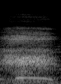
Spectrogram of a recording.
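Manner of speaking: soft, sudden intake of breath; real gasp of surprise; shocked gasp. Real, not acted. Shocked by Arabian result.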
